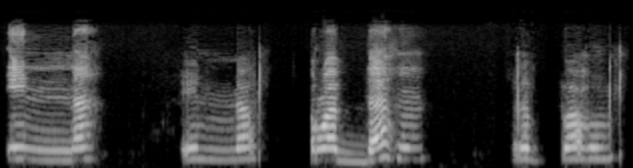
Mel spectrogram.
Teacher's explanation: So note how I am putting extra pressure on the ba and the noon.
